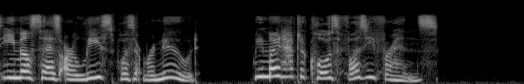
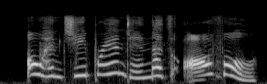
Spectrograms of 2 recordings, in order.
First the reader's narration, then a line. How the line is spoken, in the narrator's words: I exclaimed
